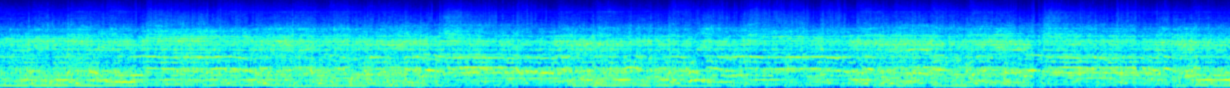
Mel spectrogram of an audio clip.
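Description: Rock band playing live, with electric guitars, drums and singing into microphones, heard from the audience through a camcorder recording.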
